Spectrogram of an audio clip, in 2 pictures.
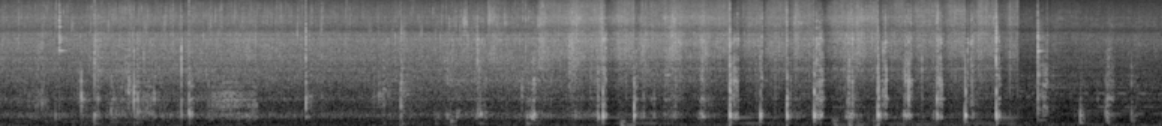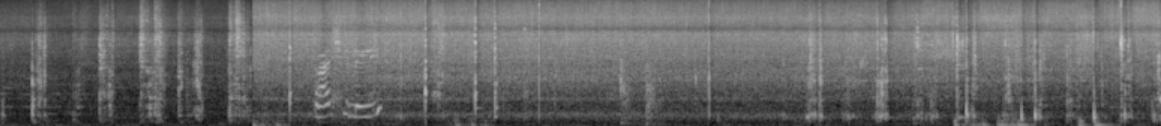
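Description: Curry paste and fish paste sizzling as they fry in oil in a metal pot, while a metal spatula stirs and scrapes against the pot in quick clicks and scrapes. For a few seconds past the middle the sizzling drops away and only the scraping knocks are heard.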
